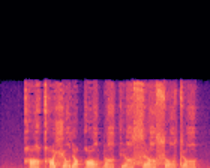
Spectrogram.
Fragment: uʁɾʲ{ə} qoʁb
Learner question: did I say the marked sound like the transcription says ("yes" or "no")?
no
